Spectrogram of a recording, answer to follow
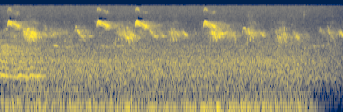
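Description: Park ambience sound effect: small birds chirping in repeated short, falling tweets, several a second, over a low steady rumble. A wavering buzz stops about half a second in, and the whole fades toward the end.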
